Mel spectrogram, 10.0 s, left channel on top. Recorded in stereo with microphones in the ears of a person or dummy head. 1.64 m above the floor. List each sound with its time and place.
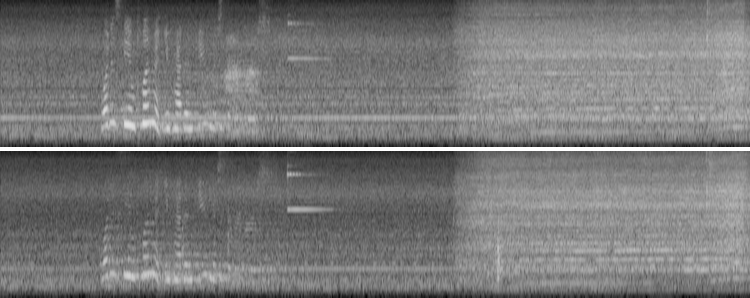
1.3 s a woman speaking: 40° left (ahead or behind), 0.7 m; by 3.7 s 15° left (ahead or behind), 2 m
3.8 s a clink: 75° right (ahead or behind), 2.5 m
6.0 s a blender: 20° right (ahead or behind), 3 m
